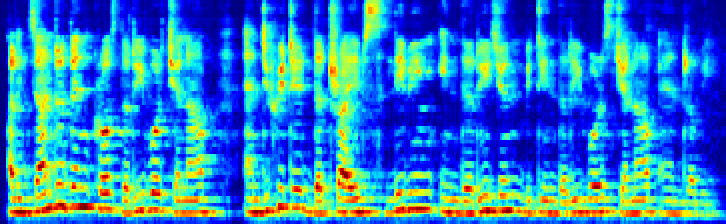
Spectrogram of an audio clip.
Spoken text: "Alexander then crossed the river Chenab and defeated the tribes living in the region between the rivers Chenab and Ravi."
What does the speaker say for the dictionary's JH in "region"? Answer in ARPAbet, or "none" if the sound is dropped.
JH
